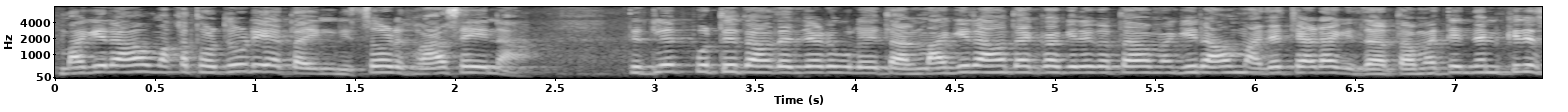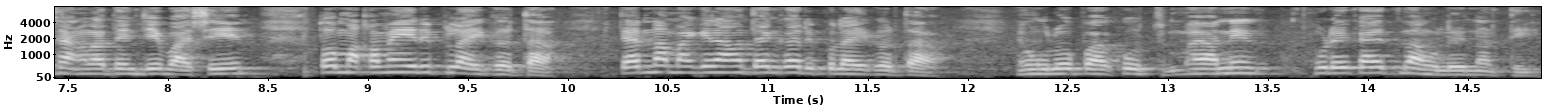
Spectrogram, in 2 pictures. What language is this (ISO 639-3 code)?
kok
